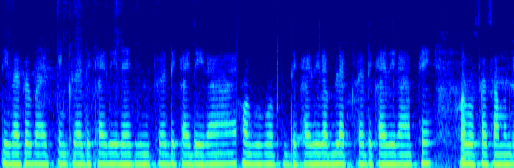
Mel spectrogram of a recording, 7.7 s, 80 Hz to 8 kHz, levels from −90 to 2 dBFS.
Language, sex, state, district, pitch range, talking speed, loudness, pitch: Hindi, female, Chhattisgarh, Rajnandgaon, 165-170 Hz, 165 wpm, -44 LUFS, 170 Hz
